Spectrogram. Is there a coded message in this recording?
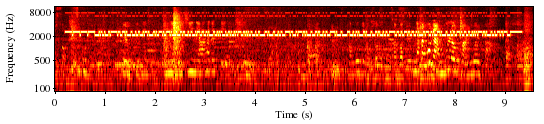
Yes: RTTY (50 baud, 450 Hz shift) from 0.2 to 9.3 s, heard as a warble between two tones, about 2350 Hz centre, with the noise of a restaurant. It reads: WE HEBBEN HIER DUS TE MAKEN MET EEN VICIEUZE CIRKEL.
